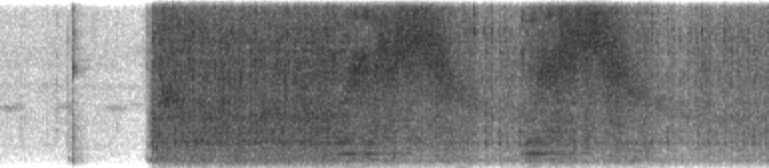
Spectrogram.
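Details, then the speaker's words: Weed Eater two-stroke trimmer, no air filter fitted yet: after opening the low-speed jet another eighth turn, it starts and settles to an even, buzzy idle with no stall and clean response off idle to high speed. "i think that's good right there it took care of the stall an eighth of a turn took care of the stall from from idle up off idle to high speed still idle's good"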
